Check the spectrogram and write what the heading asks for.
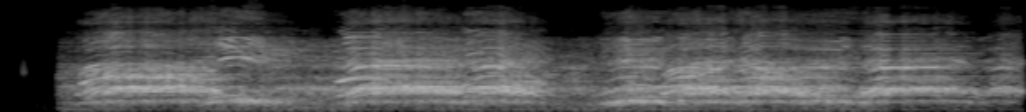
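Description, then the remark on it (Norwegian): Hundreds of demonstrators in the streets of Istanbul, Turkey, shout in unison in the evening, chanting that they will destroy the murderer state: loud rhythmic chanting in repeated bursts with brief dips between phrases, many voices blending into a dense roar. “Vi vil ødelegge morderstaten, ropte hundrevis av demonstranter som hadde tatt til gatene i Istanbul i går kveld.”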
